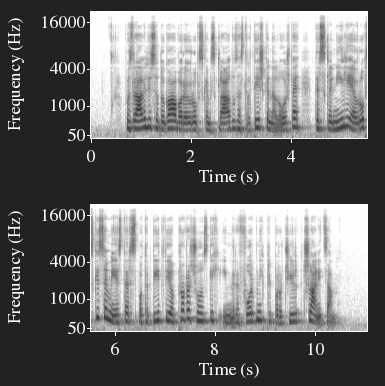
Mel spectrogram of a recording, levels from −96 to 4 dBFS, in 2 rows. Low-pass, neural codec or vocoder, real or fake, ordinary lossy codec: 19.8 kHz; vocoder, 44.1 kHz, 128 mel bands every 256 samples, BigVGAN v2; fake; none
